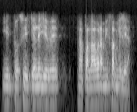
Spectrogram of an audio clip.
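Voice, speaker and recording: A man's voice: on the low side, completely flat delivery, gravelly. Man telling his story over a tinny line. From Colombia. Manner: storytelling, halting with many fillers and restarts. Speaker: speaker giving a personal testimony. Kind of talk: spoken testimony to a youth meeting. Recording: tinny phone-like recording.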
